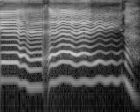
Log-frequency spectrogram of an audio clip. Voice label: Phrase Female; Vengeance Samples; Phrases

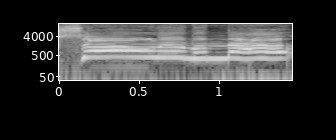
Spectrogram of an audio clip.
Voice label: Phrase Male; Vengeance Samples

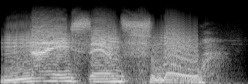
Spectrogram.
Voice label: male fx vox, vocal house, d#; PS-28 Vocal House Samples

